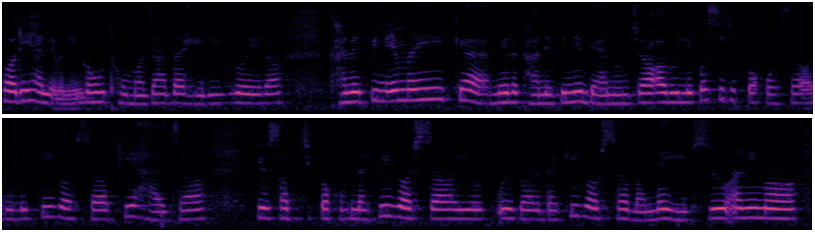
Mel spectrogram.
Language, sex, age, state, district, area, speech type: Nepali, female, 45-60, West Bengal, Darjeeling, rural, spontaneous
